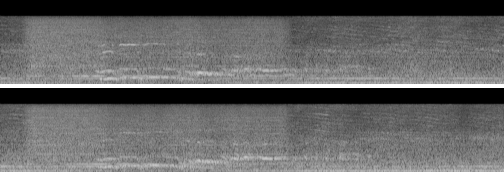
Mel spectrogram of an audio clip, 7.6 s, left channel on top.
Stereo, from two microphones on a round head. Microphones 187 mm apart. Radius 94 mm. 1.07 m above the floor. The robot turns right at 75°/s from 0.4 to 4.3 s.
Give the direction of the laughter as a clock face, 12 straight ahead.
10 o'clock.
